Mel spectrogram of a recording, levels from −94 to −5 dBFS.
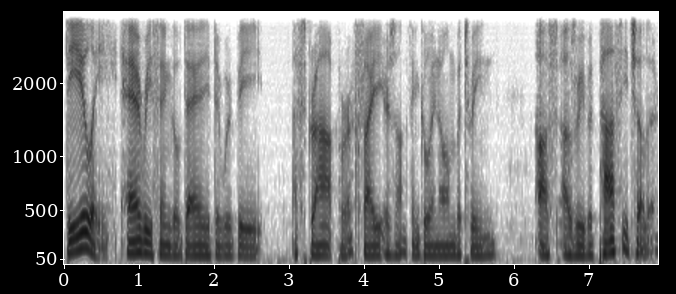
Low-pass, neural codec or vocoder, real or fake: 3.6 kHz; codec, 16 kHz, 2 kbps, X-Codec, HuBERT features, trained on balanced general audio; fake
